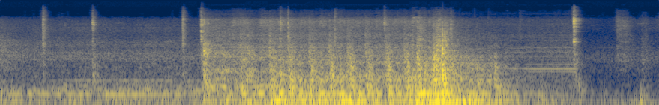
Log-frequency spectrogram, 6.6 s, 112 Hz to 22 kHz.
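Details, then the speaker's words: Hyundai Sonata turbo, not run for nearly 3 years: steady cranking about three to four beats a second, then a short rough catch that dies; it fires briefly on residual fuel in the line with the fuel pump fuse pulled. "well it's almost started so that seems good I'm going to call that good well that was awesome pretty much fired right up which is funny because the fuel pump fuse is still chilling there I guess that's residual stuff in the line because obviously it didn't didn't stay alive"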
